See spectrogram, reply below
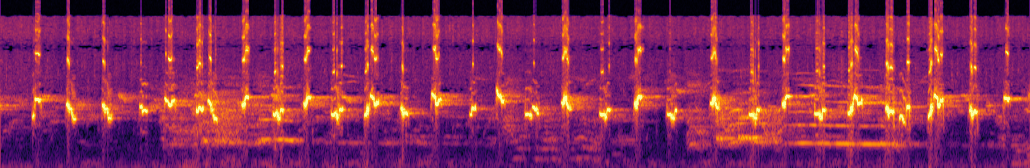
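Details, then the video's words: Energetic ropel song of a Bali sooty-headed bulbul: a fast, sustained chain of clipped, bending notes near three per second for ten seconds, with softer low whistled phrases mixed in partway through. "trycuk bali dobel ropell gacor"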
